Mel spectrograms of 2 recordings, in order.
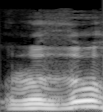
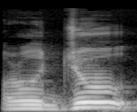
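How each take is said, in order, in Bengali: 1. 'j' ধ্বনিটি নরম ও দুর্বল। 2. 'j' ধ্বনিটি শক্ত ও দৃঢ়। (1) "রুজু রুজু হবে না" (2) "রুজু জিম শক্ত হবে"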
